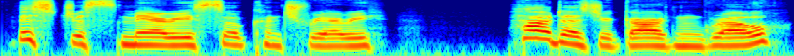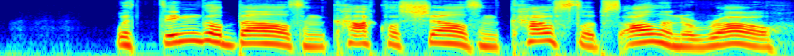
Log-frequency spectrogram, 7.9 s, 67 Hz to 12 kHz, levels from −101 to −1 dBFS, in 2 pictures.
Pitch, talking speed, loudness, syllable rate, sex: 200 Hz, 160 wpm, -17 LUFS, 4.4 syllables/s, female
